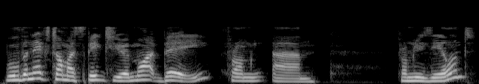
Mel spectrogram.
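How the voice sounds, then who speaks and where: An Australian man hosting a podcast in casual chat, talking in a halting, rambling but enthusiastic way. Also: high-pitched, expressive, breathy edge, dry recording. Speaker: podcast host. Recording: dull, lo-fi sound.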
